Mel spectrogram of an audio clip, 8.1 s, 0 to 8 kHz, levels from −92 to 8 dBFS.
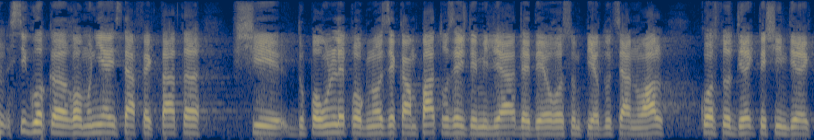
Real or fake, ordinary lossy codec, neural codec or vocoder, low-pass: real; none; none; none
